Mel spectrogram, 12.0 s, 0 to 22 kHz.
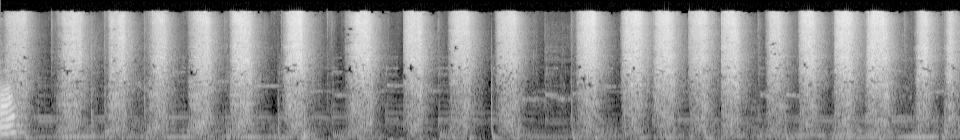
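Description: Coarse 150-grit sandpaper rubbed by hand back and forth over a painted board, in even strokes about two a second. It is wearing through the top coat of paint to bring the base colour through for a distressed wax patina.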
